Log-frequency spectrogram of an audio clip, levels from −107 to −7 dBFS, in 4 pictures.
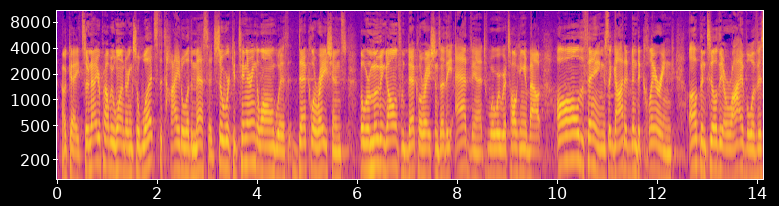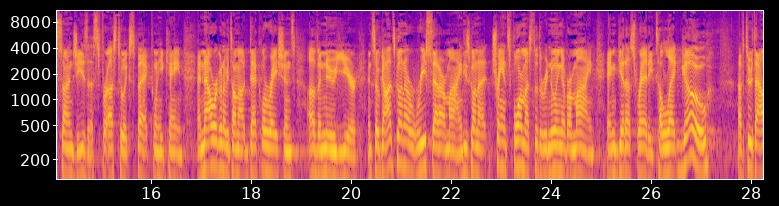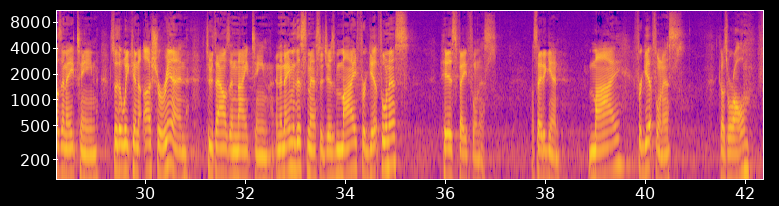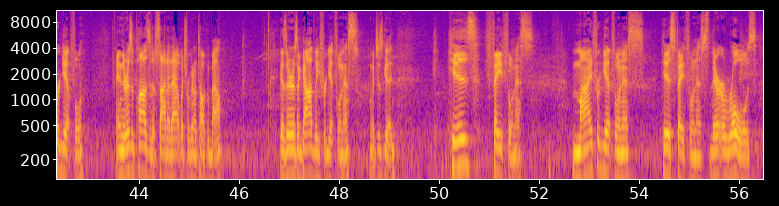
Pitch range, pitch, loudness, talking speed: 125-155 Hz, 140 Hz, -19 LUFS, 165 wpm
